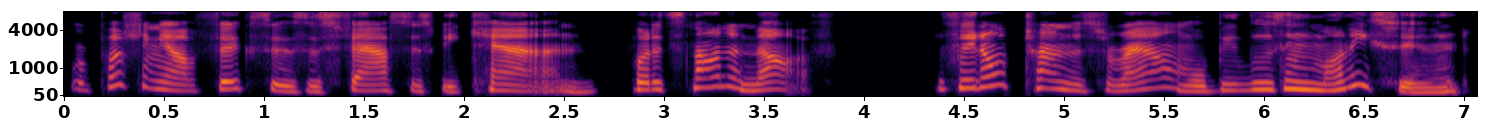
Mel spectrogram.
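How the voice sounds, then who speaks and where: A woman playing an earnest, determined change leader at a software firm in an amateur radio play, speaking in a measured, cooperative way. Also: fairly high pitch, very animated, clear, resonant tone, dry recording. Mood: concerned, determined.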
